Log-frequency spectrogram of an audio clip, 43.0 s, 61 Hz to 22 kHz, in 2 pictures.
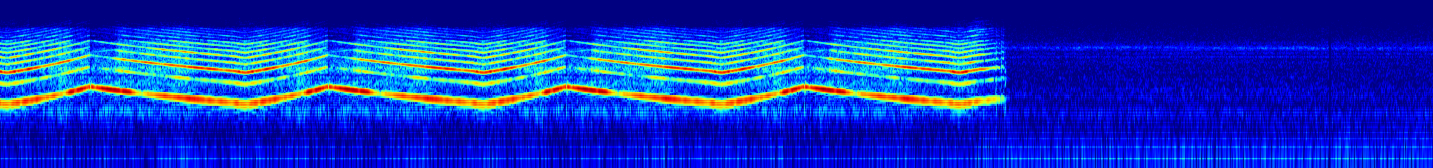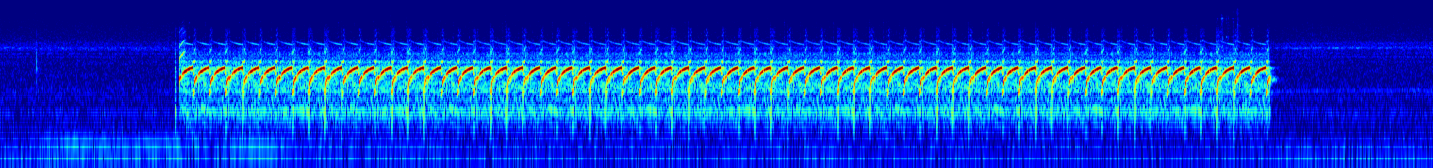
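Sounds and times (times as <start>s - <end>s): alarm rising sweep tone: 0.0s - 15.1s, 24.1s - 40.7s.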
